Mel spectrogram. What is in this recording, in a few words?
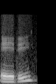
"6", poker; iPoker 2000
